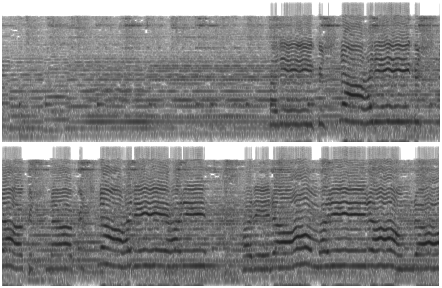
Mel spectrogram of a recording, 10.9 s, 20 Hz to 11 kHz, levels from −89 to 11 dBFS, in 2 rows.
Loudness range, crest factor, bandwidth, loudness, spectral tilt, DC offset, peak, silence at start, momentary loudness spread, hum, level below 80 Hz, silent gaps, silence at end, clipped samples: 8 LU; 8 dB; 11 kHz; -5 LUFS; -0.5 dB/octave; under 0.1%; 0 dBFS; 0 s; 13 LU; none; -42 dBFS; none; 0 s; 4%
